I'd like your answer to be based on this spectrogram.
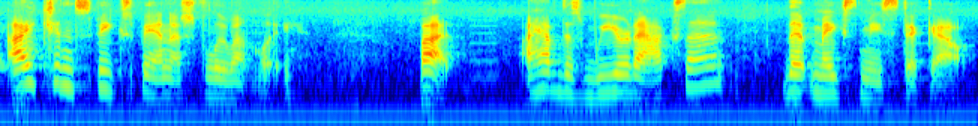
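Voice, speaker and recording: An American woman in her forties tells her business story from a stage mic at a moderate, middle pitch. She swings her pitch and loudness widely as she acts out the people she quotes, and her self-mocking jokes keep the talk lively. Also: low-quality recording. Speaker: speaker giving a business talk. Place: event stage before an audience.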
